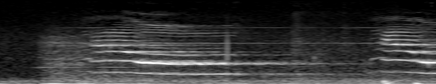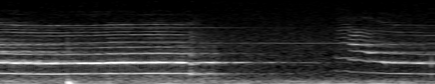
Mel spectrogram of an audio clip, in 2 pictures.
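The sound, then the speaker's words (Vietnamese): A cat meows mournfully from the roof space overhead. Two long, drawn-out wailing meows hold a steady pitch, and a third begins at the end, each separated by quiet pauses. “Tiếng mèo kêu não lòng.”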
